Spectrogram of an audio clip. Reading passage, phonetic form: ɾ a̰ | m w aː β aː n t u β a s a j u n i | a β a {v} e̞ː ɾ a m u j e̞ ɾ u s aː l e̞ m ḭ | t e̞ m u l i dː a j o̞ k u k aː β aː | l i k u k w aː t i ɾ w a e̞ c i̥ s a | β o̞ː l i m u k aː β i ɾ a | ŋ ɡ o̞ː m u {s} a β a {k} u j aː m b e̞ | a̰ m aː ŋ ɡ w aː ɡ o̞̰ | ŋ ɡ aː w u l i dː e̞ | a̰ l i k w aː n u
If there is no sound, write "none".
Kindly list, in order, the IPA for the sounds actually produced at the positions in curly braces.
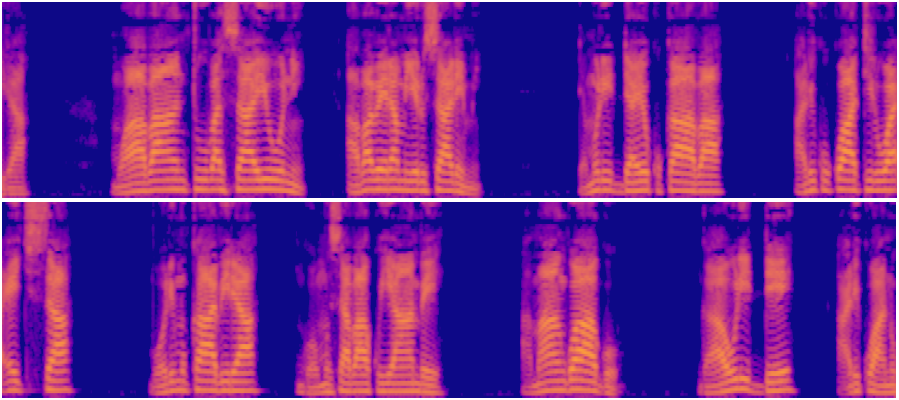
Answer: β, s, k

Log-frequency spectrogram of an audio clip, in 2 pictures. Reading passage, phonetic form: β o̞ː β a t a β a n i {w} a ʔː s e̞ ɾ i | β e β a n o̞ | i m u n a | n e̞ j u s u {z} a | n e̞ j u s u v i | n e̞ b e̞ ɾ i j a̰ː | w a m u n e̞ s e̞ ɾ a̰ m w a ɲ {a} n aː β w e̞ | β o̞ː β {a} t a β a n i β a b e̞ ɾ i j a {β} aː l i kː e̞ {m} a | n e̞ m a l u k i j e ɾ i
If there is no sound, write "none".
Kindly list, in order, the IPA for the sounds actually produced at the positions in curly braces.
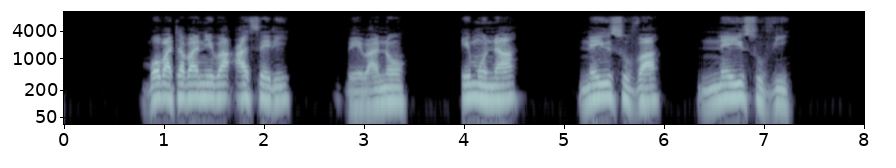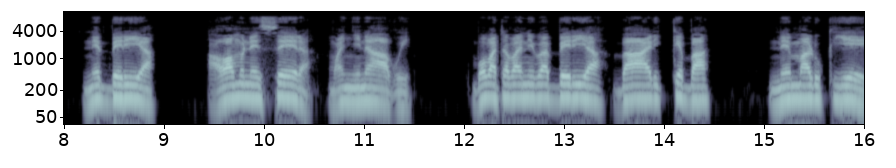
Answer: β, v, i, a, β, b

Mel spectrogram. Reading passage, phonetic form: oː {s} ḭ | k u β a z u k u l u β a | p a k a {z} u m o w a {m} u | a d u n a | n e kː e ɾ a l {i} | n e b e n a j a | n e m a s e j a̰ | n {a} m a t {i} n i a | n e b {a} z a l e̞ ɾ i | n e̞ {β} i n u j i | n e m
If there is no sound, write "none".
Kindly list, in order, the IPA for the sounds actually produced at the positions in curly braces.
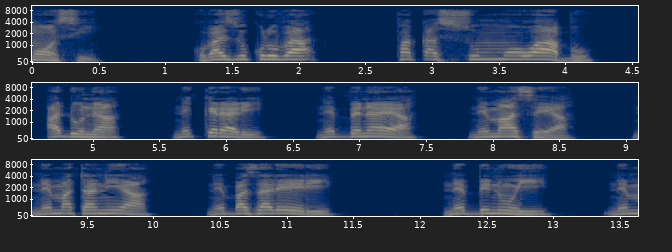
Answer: s, s, b, i, e, a, a, b

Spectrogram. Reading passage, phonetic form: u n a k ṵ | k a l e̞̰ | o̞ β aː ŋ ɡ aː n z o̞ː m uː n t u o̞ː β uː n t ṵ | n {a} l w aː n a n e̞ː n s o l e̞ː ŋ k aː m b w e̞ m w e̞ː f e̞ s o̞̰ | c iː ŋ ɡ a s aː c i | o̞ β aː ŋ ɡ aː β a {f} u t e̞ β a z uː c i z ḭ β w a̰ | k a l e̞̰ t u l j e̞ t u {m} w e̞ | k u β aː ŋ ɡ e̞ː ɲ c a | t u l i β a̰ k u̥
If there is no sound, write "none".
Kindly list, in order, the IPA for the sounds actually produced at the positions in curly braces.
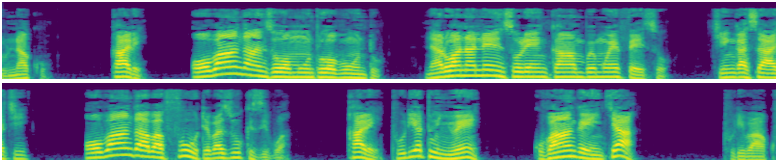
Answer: a, f, ɲ

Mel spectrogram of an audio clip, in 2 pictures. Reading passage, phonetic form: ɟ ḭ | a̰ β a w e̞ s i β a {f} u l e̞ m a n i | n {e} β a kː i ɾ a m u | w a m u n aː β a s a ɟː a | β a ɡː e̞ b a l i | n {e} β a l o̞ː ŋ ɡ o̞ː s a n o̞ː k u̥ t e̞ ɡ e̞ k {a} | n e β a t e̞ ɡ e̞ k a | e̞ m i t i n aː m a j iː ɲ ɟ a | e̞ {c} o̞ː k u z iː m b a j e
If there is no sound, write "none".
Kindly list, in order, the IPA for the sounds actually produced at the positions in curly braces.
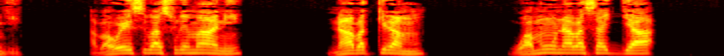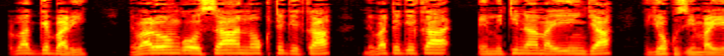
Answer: s, a, e, a, ɟ

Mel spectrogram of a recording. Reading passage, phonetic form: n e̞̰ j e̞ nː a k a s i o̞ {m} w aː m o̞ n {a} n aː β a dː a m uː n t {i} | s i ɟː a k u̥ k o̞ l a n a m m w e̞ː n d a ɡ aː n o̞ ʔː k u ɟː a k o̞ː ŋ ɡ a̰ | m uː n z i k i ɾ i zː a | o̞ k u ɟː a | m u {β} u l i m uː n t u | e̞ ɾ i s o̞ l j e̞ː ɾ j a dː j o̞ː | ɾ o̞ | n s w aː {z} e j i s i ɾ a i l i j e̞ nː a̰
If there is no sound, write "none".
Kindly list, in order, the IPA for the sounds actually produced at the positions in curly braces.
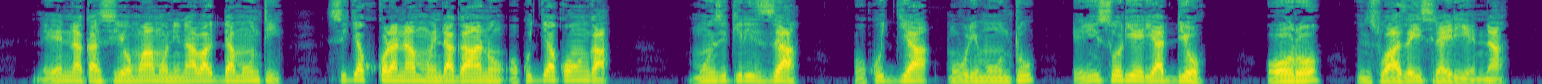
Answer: m, i, i, β, z

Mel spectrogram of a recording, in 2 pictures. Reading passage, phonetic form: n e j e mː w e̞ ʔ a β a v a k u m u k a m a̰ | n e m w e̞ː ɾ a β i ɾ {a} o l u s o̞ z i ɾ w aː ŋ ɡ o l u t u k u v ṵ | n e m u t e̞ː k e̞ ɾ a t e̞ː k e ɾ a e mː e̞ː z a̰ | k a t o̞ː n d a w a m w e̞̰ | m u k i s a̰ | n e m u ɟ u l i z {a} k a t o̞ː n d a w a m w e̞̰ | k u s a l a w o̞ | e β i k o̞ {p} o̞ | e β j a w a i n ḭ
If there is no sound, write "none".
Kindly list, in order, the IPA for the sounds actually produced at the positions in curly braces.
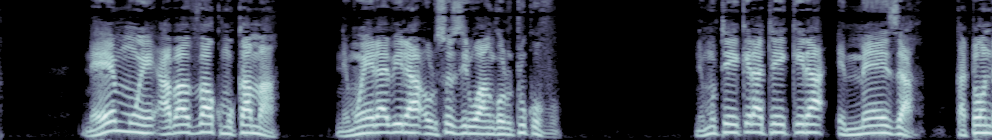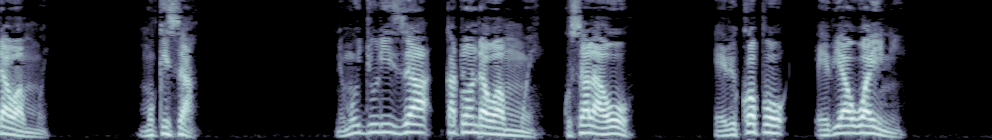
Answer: a, a, p

